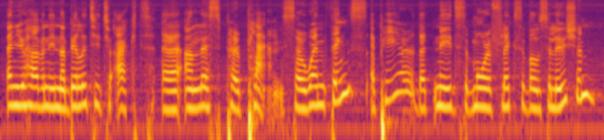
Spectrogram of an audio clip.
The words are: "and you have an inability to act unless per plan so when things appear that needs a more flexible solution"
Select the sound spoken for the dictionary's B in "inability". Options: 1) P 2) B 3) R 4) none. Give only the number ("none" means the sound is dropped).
2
